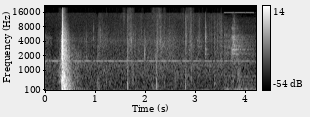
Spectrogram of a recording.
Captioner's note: SUV door slams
